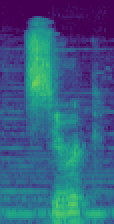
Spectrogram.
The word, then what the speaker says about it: Cyric: How you pronounce that name again? Cyric. Cyric. Sorry, it's spelled SYRC in our notes, so. It's SYRIC. It's CYRIC, so. CY.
